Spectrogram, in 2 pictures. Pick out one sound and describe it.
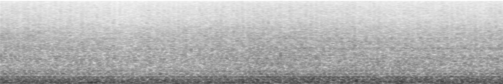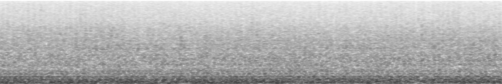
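Wind rushes past an aircraft cockpit.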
